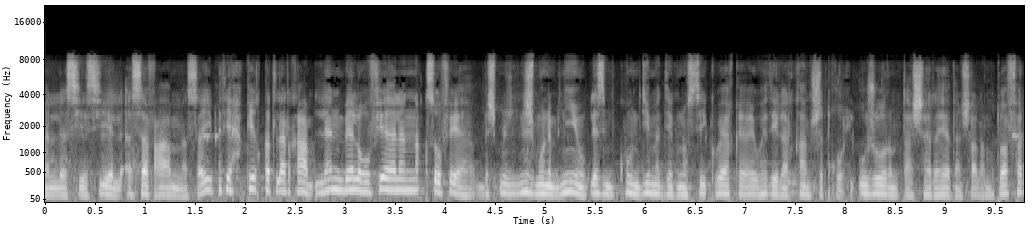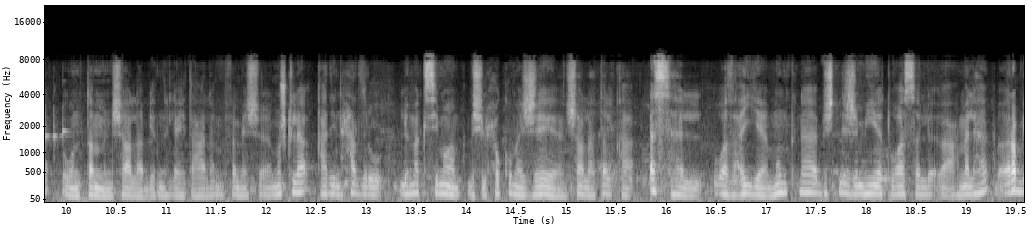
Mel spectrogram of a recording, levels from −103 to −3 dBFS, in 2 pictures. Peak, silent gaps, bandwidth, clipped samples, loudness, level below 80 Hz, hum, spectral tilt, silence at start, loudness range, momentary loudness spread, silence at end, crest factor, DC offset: -6 dBFS; none; 9.2 kHz; under 0.1%; -26 LUFS; -50 dBFS; none; -5 dB/octave; 0 s; 5 LU; 8 LU; 0 s; 20 dB; under 0.1%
